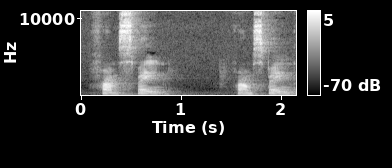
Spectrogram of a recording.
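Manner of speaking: "from Spain" run together with no E before the S; teacher models linking for a Spanish learner, clean S cluster; linked as one word. Shown as a demonstration. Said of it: "imagine it's the same word".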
